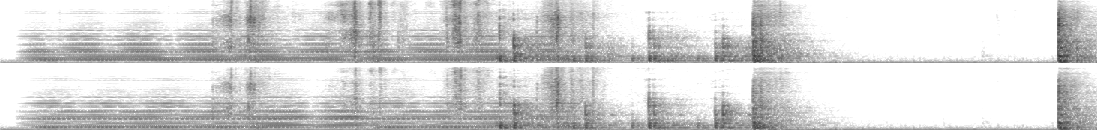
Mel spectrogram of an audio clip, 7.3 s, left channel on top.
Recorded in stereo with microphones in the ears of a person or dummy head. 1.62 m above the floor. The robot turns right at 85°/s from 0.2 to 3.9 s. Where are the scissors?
10° right (ahead or behind), 1.3 m; by 4.1 s 20° right (ahead or behind), 1.3 m.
